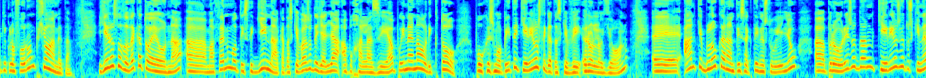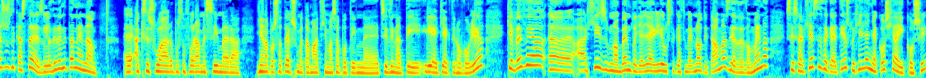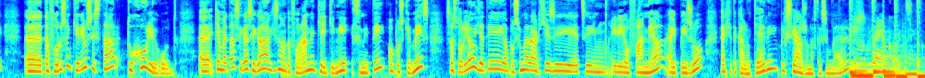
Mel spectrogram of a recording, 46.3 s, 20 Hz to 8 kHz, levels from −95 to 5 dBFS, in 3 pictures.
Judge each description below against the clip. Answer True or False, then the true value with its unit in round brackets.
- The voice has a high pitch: True (210 Hz)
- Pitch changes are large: True (6.6 semitones)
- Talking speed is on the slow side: False (155 wpm)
